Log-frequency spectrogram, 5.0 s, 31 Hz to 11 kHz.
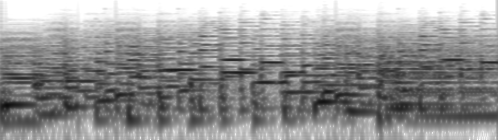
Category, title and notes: Music > Other
Unpiano Sounds 014
Distorted, Distorted-Piano, Piano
